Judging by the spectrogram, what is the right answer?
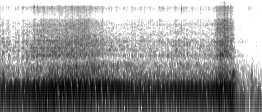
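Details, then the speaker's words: Truck with a bad fuel pump, running on an improvised fuel feed through a vacuum port behind the throttle body. Low engine drone that cuts out abruptly when given too much throttle; lean stall. "Oh yeah. You see how you give it too much throttle, she just dies."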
